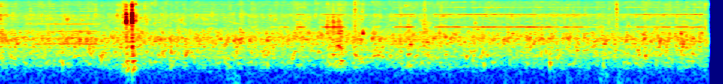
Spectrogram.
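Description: Creek water running steadily, with one sharp click about two seconds in; the sound cuts off abruptly just before the end.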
